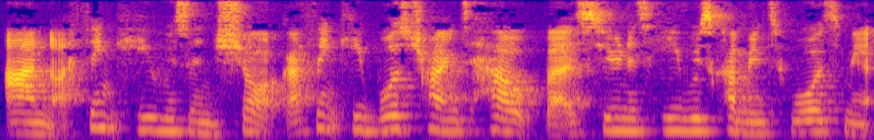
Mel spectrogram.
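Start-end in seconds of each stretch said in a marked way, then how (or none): none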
